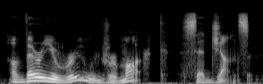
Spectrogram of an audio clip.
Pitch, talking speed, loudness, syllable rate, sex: 120 Hz, 135 wpm, -17 LUFS, 3.9 syllables/s, male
